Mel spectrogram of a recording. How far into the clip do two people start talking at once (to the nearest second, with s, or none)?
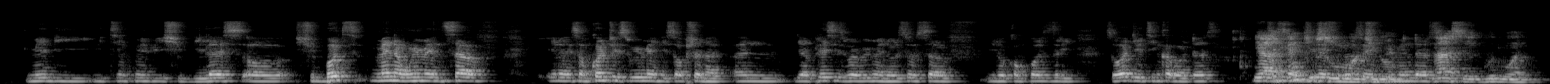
13 s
